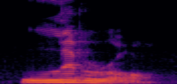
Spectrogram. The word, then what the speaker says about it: liberal: number 17 liberal liberal we've got three syllables here with our emphasis on that first syllable and the e as in silver vowel sound liberal liberal our second syllable is a super quick er sound moving then into the dark l liberal liberal that second syllable is so quick that a lot of times what you'll hear some people say is liberal liberal with two syllables liberal liberal his political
